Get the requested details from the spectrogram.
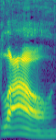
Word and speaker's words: Lowe: Not Brandon Lau, Nate Lowe. – Spelled the same way. That would be tough.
